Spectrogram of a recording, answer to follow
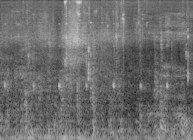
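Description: Car creeping through standing floodwater: a low rumble with water swishing and splashing under the tyres, heaviest about a second in. Through it a light ticking about three times a second, the car's turn signal.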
